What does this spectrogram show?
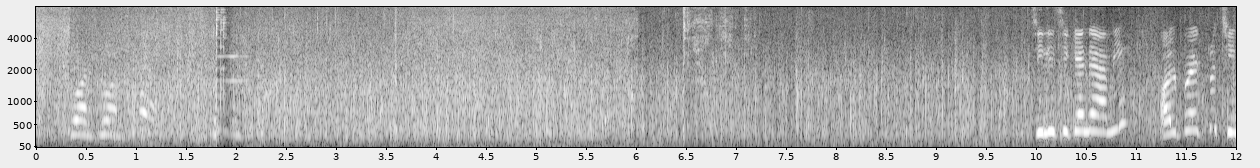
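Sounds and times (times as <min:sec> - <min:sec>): vegetables sizzling in a wok: 0:00.0 - 0:08.6.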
